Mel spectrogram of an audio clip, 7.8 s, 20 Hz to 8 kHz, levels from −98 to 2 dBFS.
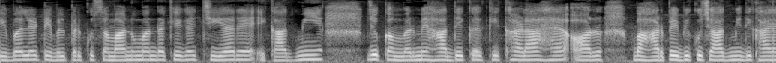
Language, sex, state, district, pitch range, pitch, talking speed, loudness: Hindi, female, Odisha, Sambalpur, 185-195 Hz, 190 Hz, 230 wpm, -17 LUFS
